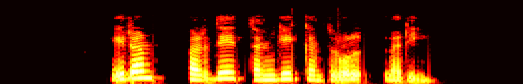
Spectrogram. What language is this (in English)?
Pashto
